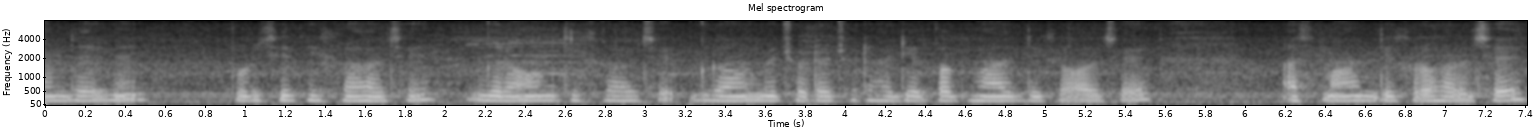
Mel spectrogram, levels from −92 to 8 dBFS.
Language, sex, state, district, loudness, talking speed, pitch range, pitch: Angika, female, Bihar, Bhagalpur, -19 LUFS, 180 wpm, 160-175 Hz, 165 Hz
